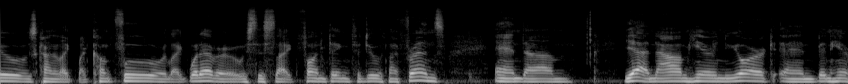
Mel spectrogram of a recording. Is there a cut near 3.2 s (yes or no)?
no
